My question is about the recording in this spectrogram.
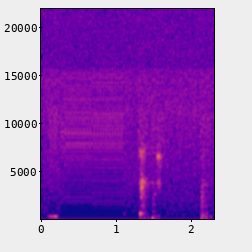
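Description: Near silence, with a few faint, short taps from a drawing compass being worked on a paper notebook: one at the start and two close together past the middle.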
